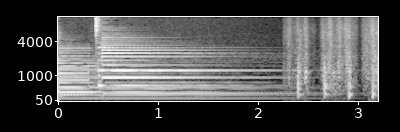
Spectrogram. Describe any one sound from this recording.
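An acoustic guitar chord rings out and fades.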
